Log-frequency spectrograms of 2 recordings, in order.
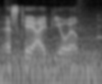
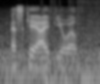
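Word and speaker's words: Schiphol: Schipol, as far as I know, is Skipol, I think. The pronunciation Skipol is how I say it.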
